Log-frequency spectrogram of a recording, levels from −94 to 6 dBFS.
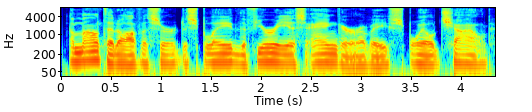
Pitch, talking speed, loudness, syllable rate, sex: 95 Hz, 150 wpm, -16 LUFS, 4.3 syllables/s, male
